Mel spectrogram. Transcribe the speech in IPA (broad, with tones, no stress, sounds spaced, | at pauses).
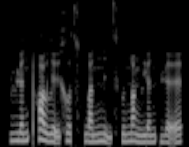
l ɥ ɛ˧˥ n pʰ ɑ˥˩ ʊ̯ l ḛ˨˩ ɪ̯ x ɤ˧˥ t͡sʰ w a˧˥ n n̪ ḭ˨˩ ŋ t͡sʰ ɹ̩˦ n̪ ɑ˥˩ ŋ l j ɛ˧˥ n p ɥ ɛ̰˨˩˦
